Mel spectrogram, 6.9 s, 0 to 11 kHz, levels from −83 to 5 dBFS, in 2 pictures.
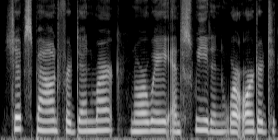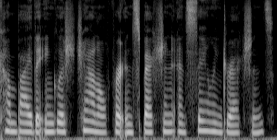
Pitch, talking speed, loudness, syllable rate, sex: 215 Hz, 175 wpm, -20 LUFS, 4.9 syllables/s, female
